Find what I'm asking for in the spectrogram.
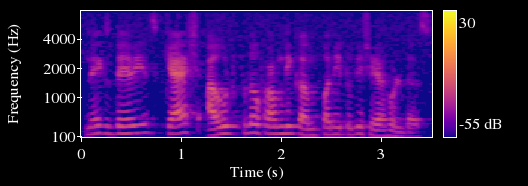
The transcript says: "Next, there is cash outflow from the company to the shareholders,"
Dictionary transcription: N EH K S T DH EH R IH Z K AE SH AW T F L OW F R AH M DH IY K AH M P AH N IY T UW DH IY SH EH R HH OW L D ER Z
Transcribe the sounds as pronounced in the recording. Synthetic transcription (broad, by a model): N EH K S T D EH R IH Z K AE SH AW T F L OW F R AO M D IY K AH M P AH N IY T UW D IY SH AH R HH OW L D ER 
